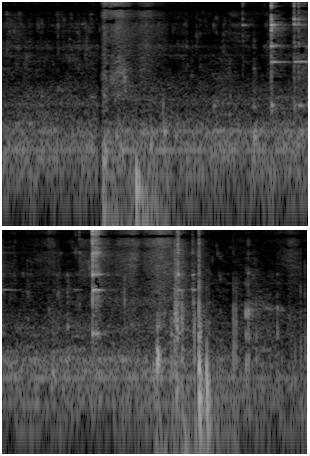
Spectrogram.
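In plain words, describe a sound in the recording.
A metal straw clinks against a glass bottle.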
